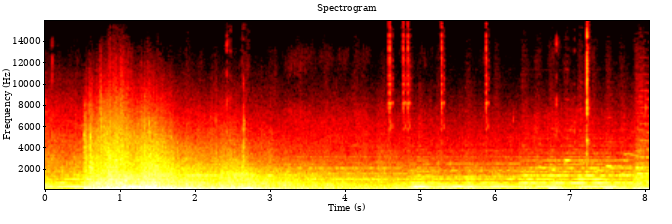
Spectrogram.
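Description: Warship cannon fire in the Empire: Total War video game: a deep rolling boom opens the scene and fades into a low rumble, with creaking ambience and faint crackles afterward.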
